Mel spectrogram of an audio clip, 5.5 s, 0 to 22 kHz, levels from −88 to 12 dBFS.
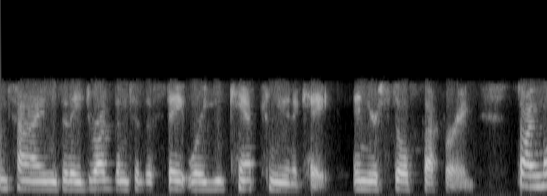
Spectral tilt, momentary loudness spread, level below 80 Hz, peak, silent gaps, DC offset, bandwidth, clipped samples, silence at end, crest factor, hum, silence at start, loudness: -8.5 dB/octave; 8 LU; -70 dBFS; -2 dBFS; none; under 0.1%; 4.2 kHz; under 0.1%; 0 s; 16 dB; none; 0 s; -19 LUFS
